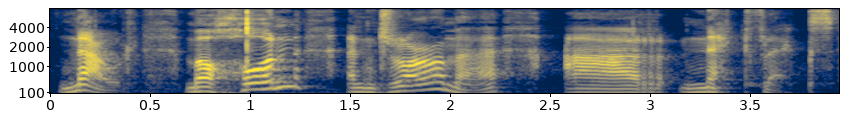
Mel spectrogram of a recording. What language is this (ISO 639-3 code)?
cym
